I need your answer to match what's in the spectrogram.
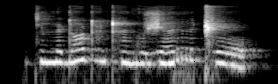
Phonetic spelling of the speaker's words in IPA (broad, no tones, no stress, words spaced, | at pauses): cə̃ŋɛɖɑ ɖʱɛ̃ʈʰɛ̃ɡoʃɛ rəǁʰo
